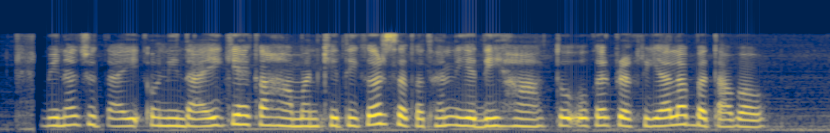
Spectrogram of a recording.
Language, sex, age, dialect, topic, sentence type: Chhattisgarhi, female, 18-24, Central, agriculture, question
